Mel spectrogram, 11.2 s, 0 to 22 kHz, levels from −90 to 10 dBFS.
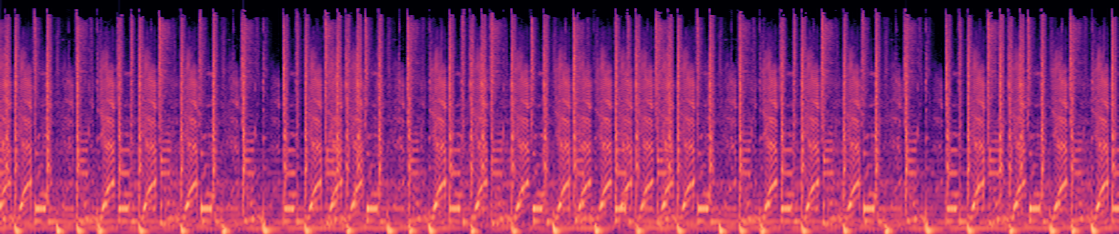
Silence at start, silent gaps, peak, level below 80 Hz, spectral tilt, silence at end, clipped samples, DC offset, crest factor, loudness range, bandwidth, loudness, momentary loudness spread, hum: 0 s; none; 0 dBFS; -18 dBFS; -4 dB/octave; 0 s; under 0.1%; under 0.1%; 12 dB; 1 LU; 19.5 kHz; -12 LUFS; 3 LU; none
